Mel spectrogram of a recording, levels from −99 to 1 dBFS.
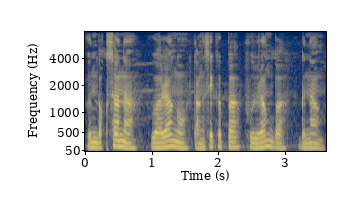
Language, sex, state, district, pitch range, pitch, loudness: Garo, male, Meghalaya, South Garo Hills, 115-140 Hz, 125 Hz, -18 LUFS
